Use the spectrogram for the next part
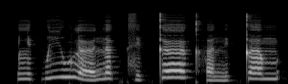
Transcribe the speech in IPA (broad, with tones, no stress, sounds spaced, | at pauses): l ɪ˧ k̚ w iː˥ w l œː˨˥ n ɐ˥ k̚ t͡s ɪ˨˥ k̚ t̪ œː˥ kʰ ɐ˨ n ɪ˥ k̚ t̪ ɐ˥ m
